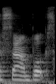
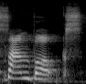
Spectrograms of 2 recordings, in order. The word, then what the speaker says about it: Sandbox: it wrong before uh it's not the same box game just sandbox sandbox dot game go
